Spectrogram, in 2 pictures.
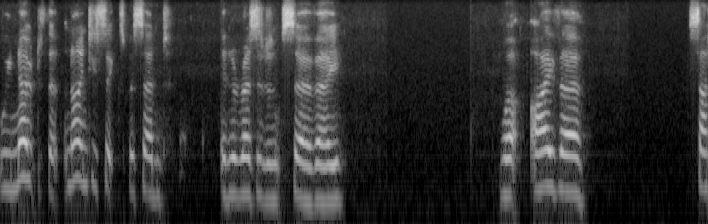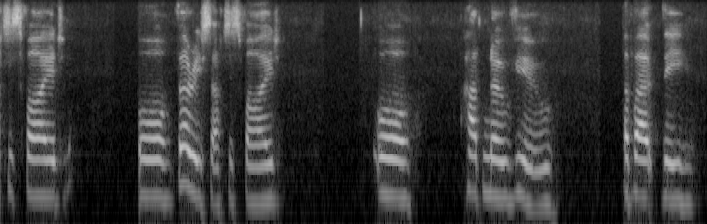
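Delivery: slow, deliberate dictation pace. Dictating a summary so another person can write it down, speaking slowly for dictation. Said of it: "Saying it slowly so Neil can write it down".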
